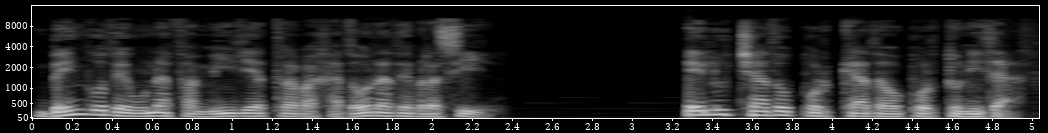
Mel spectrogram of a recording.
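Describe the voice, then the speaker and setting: A man with a deep, husky voice voicing a guarded but sincere young working-class woman who speaks in a measured way. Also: expressive, a little mellow, dry recording, clean studio sound, soft background music.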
